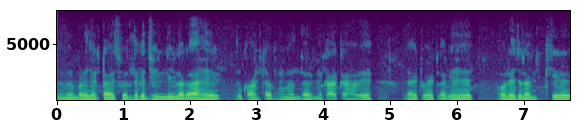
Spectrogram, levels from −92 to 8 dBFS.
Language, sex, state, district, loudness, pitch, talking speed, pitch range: Chhattisgarhi, male, Chhattisgarh, Sarguja, -19 LUFS, 110 Hz, 195 wpm, 105-110 Hz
